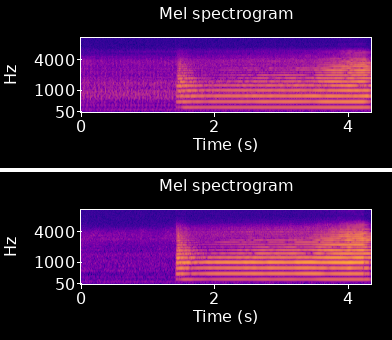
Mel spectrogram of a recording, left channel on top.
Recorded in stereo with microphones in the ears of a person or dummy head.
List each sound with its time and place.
1.4 s a trumpet: 45° right (ahead or behind), 0.6 m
